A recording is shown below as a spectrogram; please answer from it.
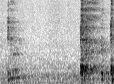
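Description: Near silence from a man's breathing at a podium microphone: a faint breath just after the start and a louder, short intake of breath near the end.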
